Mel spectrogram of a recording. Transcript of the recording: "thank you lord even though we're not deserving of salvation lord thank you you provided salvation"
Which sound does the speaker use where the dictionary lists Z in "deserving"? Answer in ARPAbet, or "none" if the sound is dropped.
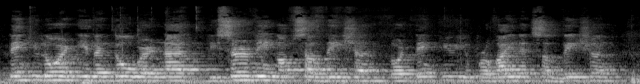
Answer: S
